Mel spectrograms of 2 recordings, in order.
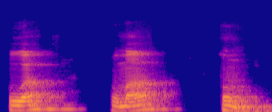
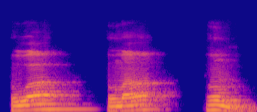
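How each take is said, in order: First: Said in the usual way. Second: हुआ, हुमा, हुम in one steady beat with no stop, हुआ said louder; rhythmic recital. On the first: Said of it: "हुआ से शुरू करते हैं". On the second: Shown as a demonstration. Teacher shows students to recite हुआ, हुमा, हुम in one rhythm. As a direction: chant हुआ, हुमा, हुम evenly without pausing. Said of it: "ये तीन एक रिदम में बोलने हैं".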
